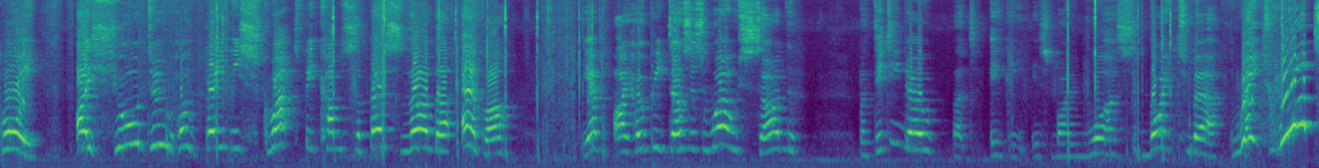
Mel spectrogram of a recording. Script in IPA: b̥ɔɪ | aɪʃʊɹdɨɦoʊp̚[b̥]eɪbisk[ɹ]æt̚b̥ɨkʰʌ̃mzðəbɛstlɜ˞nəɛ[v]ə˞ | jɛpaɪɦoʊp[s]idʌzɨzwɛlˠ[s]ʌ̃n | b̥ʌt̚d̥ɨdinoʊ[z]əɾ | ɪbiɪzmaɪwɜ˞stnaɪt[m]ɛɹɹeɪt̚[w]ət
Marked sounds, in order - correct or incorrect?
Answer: correct, correct, correct, incorrect: h, correct, incorrect: ð, correct, correct

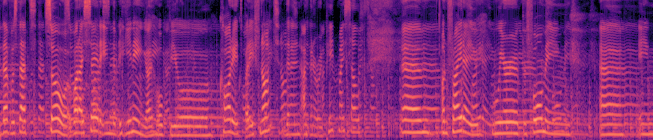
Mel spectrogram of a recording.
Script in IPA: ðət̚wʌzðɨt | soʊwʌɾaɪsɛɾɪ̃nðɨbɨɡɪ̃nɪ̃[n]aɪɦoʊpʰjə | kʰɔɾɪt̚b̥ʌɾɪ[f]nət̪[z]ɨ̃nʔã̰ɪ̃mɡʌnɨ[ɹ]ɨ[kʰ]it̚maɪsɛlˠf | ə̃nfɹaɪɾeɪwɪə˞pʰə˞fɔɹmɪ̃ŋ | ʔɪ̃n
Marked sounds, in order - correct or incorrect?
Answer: incorrect: ŋ, correct, incorrect: ð, correct, incorrect: pʰ

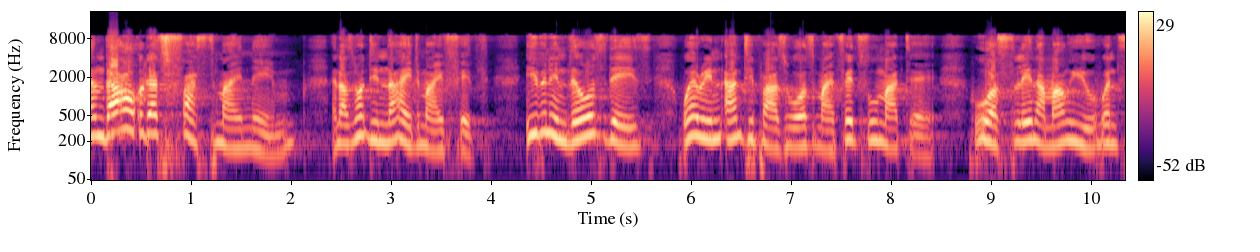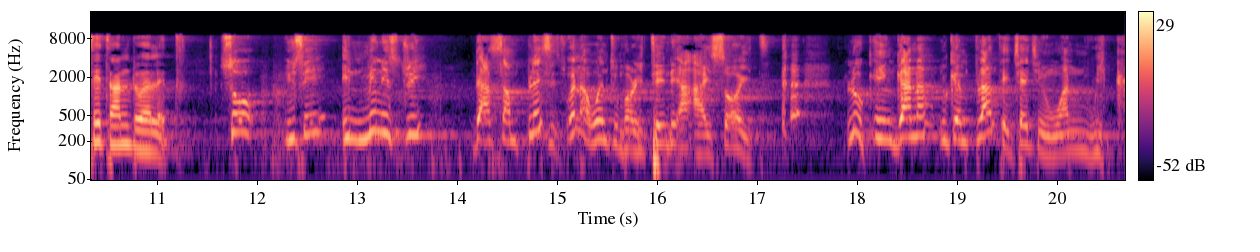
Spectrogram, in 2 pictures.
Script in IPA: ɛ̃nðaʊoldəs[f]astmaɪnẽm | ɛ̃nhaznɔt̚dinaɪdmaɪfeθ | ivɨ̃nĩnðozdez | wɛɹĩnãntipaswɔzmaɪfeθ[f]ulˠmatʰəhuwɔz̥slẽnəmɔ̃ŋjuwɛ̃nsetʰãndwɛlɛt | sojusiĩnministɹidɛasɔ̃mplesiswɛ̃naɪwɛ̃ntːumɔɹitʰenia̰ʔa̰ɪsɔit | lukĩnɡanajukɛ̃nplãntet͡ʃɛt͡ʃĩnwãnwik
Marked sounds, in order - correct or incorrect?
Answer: correct, correct

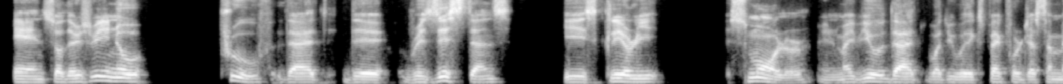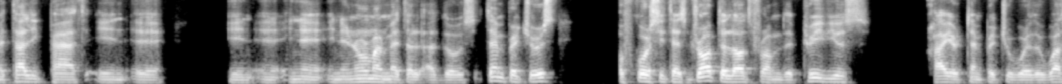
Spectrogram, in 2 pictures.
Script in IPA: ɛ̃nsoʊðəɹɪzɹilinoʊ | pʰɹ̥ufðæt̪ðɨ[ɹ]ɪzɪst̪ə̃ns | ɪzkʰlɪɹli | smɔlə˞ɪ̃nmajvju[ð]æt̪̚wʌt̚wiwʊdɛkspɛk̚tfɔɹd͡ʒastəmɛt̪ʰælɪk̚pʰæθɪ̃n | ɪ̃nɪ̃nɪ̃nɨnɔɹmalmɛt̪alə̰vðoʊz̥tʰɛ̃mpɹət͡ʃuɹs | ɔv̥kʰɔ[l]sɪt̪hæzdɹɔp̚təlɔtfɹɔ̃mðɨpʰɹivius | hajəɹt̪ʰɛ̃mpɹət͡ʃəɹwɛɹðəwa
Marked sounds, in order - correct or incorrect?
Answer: correct, correct, incorrect: ɹ

